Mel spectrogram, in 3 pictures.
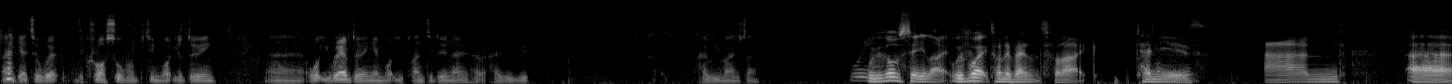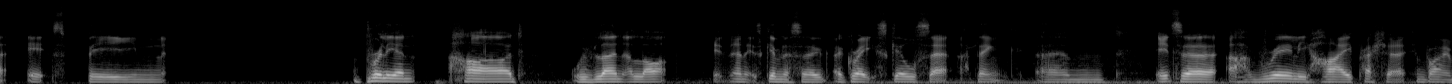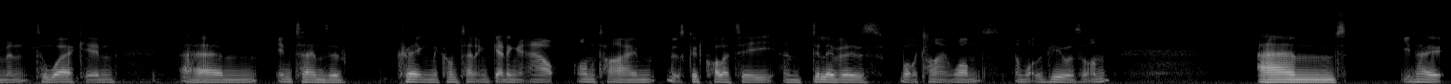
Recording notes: The rain did come in whilst we were chatting so the lens does get obscured by droplets, the hazards of recording outside.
